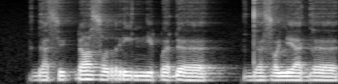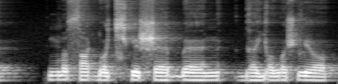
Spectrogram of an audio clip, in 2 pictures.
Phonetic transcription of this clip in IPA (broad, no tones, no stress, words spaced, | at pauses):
ɡasyk͡pi zˤyrid nʲɐɓɐɗɜ | dɐzɔlʲa ɡɜ | ŋ͡mysˤɐ ɡ͡bɔt͡ɕʰiʂɜ ɓɜn | ɡɐ jɔwɔʃlʲɔ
